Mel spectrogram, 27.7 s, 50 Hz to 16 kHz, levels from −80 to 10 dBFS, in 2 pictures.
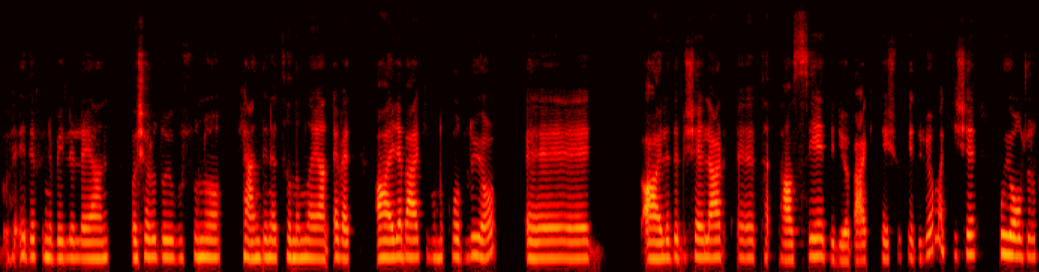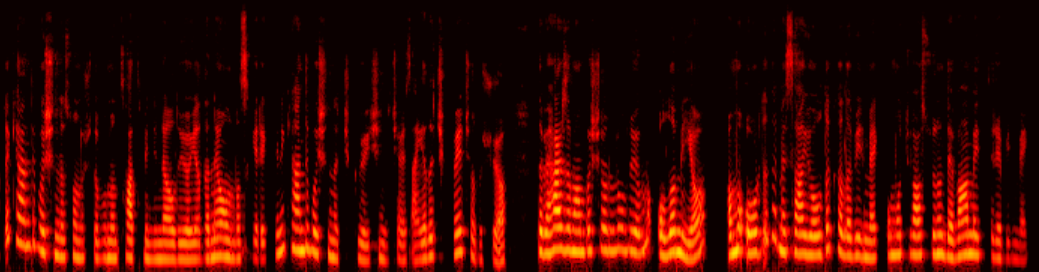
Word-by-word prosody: he - - -8
hedefini 195 -2 -2
belirleyen, 185 0 -1 0.3
başarı 195 +1 0
duygusunu 190 0 -1 0.2
kendine 190 0 +1
tanımlayan. 185 -1 0
Evet, 180 -3 0 0.3
aile 190 +2 +4
belki 195 0 +2
bunu 185 0 -5
kodluyor, 200 - -1 0.4
eee, 185 0 +1 0.6
ailede 185 +2 +4
bir - - -13
şeyler, 195 -1 +2 0.2
eee, 185 -1 -4
ta 185 - -6
tavsiye 170 +3 +1
ediliyor, 170 -5 -3
belki 165 0 -1
teşvik 185 +2 -8
ediliyor 185 +7 -5
ama - - -3
kişi 225 -2 -2 0.3
bu 230 -1 +4
yolculukta 205 - +1
kendi 330 -4 -1
başına 240 -6 +1
sonuçta 190 -2 -6
bunun 185 0 -1
tatminini 180 -2 -1
alıyor 170 0 +1
ya 175 0 -2
da 180 - -1
ne 195 +2 +1
olması 185 -3 -1
gerektiğini 180 +9 -4
kendi 270 -2 +3
başına 225 -6 -1
çıkıyor 175 0 -8
işin 160 +2 -9
içerisinden 165 0 -10
ya 180 +2 -1
da 205 - +1
çıkmaya 230 +4 -3
çalışıyor. 195 -9 -5 0.4
Tabii 245 -2 +6
her 275 +3 +9
zaman 255 -2 +4
başarılı 260 +1 -1
oluyor 260 -3 +1
mu? 275 - -5
Olamıyor 220 -2 +4 0.3
ama 250 +6 +6
orada 240 - +3
da 415 - -3
mesela 245 -3 +3
yolda 220 +5 +2
kalabilmek, 205 -7 -1
o 215 - -8
motivasyonu 220 0 0
devam 210 +4 +4
ettirebilmek, 180 -6 -8
195 Hz, 140 wpm, -29 LUFS, 185-225 Hz, 0.6 s, her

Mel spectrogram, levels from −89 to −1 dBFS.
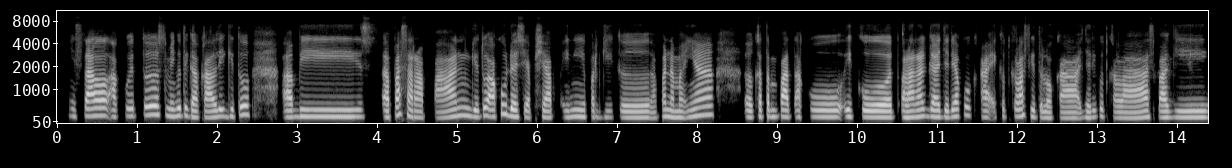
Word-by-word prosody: misal 220 +2 +4
aku 215 +2 -4
itu 230 +3 -5
seminggu 225 -2 -2
3 200 -5 +1
kali 180 +3 +1
gitu, 245 +6 +1 0.4
habis 200 0 0
apa, 190 +6 +3
sarapan 195 +2 0
gitu 195 +3 -1
aku 240 +6 +1
udah 210 - +6
siap-siap 185 -1 -3
ini 195 +1 -3
pergi 185 -1 -10
ke 175 -1 0
apa 165 +6 -7
namanya, 210 +9 +1 0.4
eee, 180 - 0
ke 200 - -3
tempat 195 -1 +2
aku 190 0 -1
ikut 185 -2 +3
olahraga, 195 +2 +3
jadi 195 +2 0
aku 240 +2 -5
kayak 185 -1 -2
ikut 210 - -12
kelas 210 +4 +1
gitu 190 -3 -4
loh 165 -1 -2
Kak, 165 -1 0
jadi 170 - -1
ikut 210 - -5
kelas 165 +2 0
pagi. 180 0 0
195 Hz, 155 wpm, -24 LUFS, 180-205 Hz, 0.4 s, udah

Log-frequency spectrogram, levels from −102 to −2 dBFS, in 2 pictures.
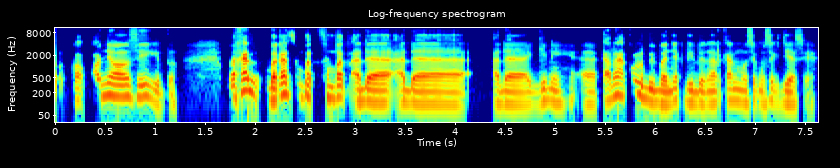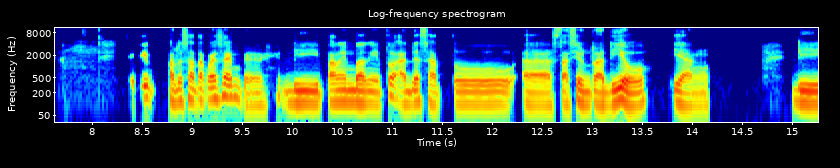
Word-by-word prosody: kok - - -5
konyol 160 0 +4
sih 160 +1 -1
gitu. 100 - -12 0.5
Bahkan 220 +10 +8 0.2
bahkan 135 +8 +7
sempet 160 -2 -2
sempet 155 +1 +1
ada 120 -1 +4
ada 110 0 0 0.7
ada 105 -1 0
gini, 115 +1 -6
eee, 105 0 -7
karena 170 -1 +1
aku 200 -6 -1
lebih 125 -5 -1
banyak 110 +4 0
didengarkan 115 +2 -3
musik-musik 115 0 -7
jazz 105 -2 -3
ya. - - -17 0.8
Jadi - - -1 0.2
pada 120 +1 0
saat 130 - -1
aku 135 +2 +2
SMP 100 - -1
di 115 0 0
Palembang 115 -1 +3
itu 105 - -2
ada 105 +2 0
1, 105 0 -3 0.5
eee, 100 -1 -1
stasiun 105 +3 -1
radio, 105 0 +4 0.3
yang, 100 -3 -2 0.8
di 115 -1 -1
115 Hz, 140 wpm, -25 LUFS, 105-130 Hz, 0.8 s, Bahkan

